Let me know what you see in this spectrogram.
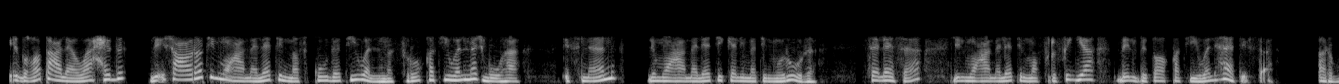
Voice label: finans sound, Arabic (Fosha-formal), Female

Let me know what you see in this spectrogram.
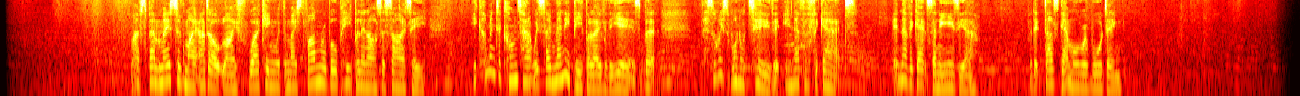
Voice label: commercials natural

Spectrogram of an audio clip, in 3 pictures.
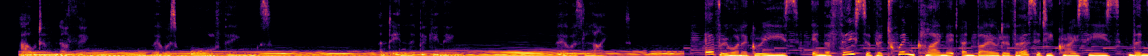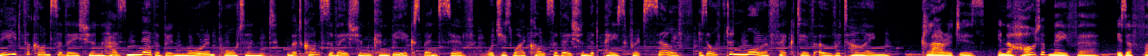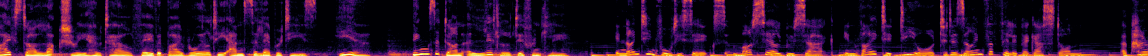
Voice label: narration

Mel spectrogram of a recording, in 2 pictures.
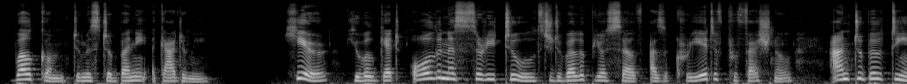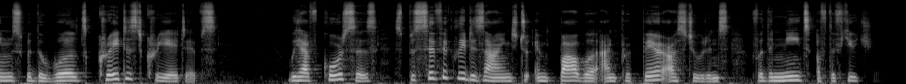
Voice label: announcement; bunny academy

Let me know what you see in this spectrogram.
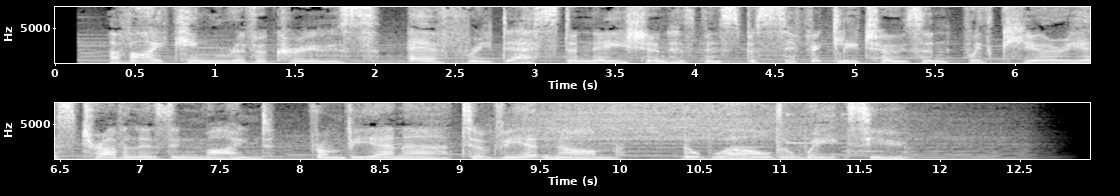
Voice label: commercial viking cruise

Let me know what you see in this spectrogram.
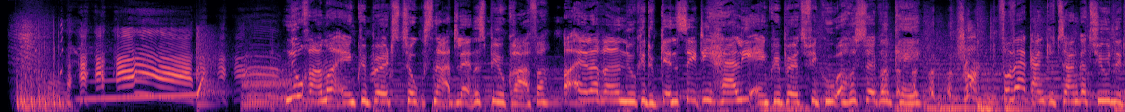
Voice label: commercial; circle k angry birds

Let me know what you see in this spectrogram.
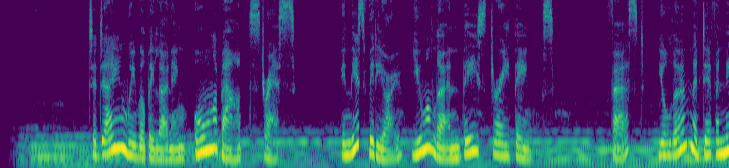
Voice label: elearning 6 9

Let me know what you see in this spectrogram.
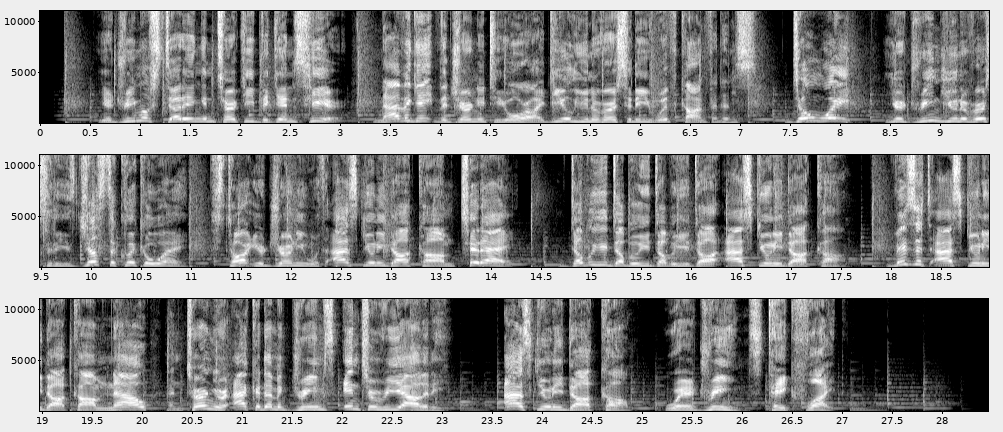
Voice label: english commercial reklam

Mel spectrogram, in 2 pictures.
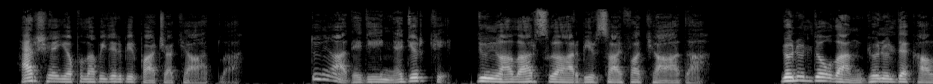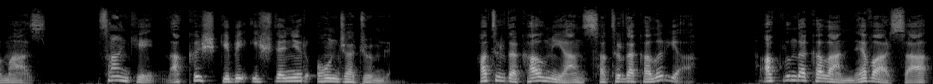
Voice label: e-book

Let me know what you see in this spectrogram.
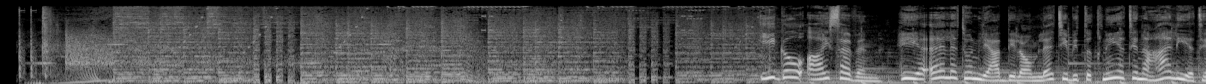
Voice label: e-learning

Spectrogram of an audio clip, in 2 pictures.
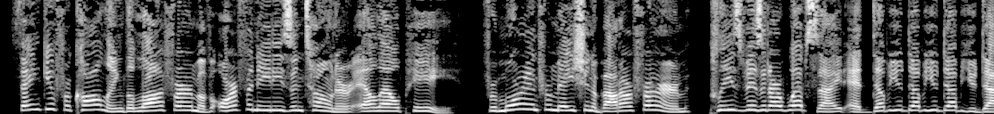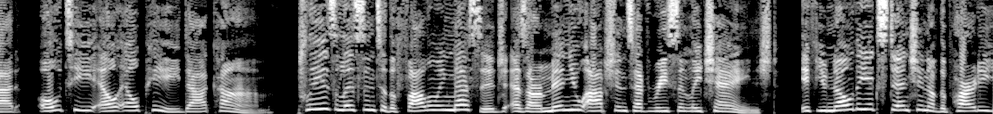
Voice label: m phone ivr vo

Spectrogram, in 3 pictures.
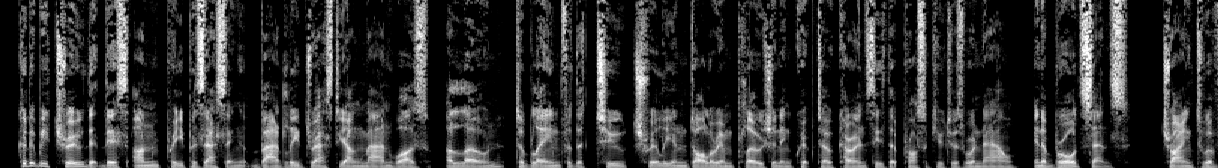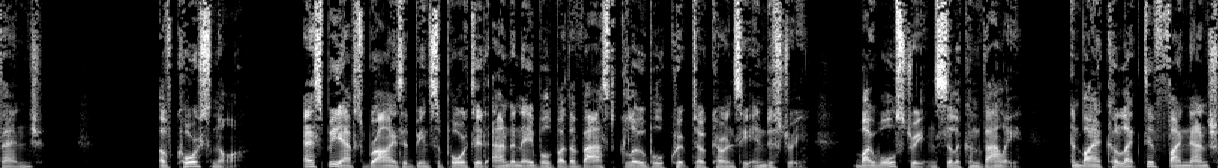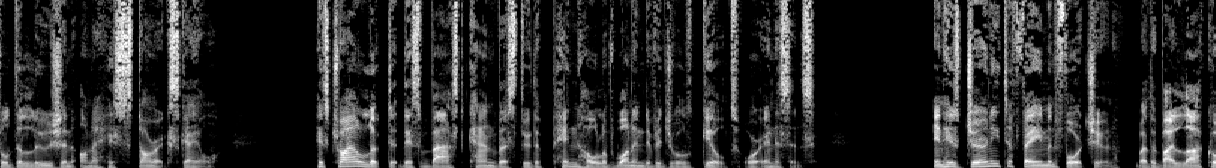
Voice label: non fiction audiobook

